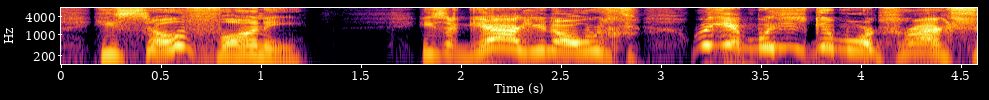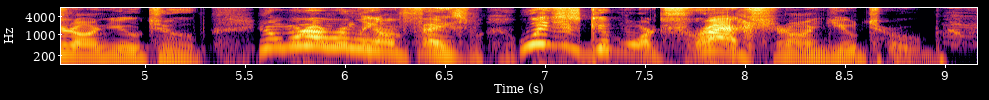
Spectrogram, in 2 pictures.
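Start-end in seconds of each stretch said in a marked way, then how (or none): 2.1-9.0 put-on old-timer grandpa voice, high and quick. Describing a man at the docks who talks like a grandpa, imitating a grandpa. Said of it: "He talks like a grandpa".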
